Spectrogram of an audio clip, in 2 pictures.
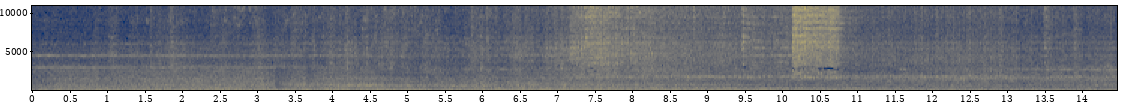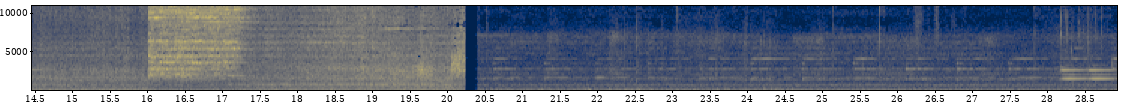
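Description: Freight train passing close by behind BNSF diesel locomotives: a loud low rumble of engines and wheels on rail, with stretches of high wheel squeal. It cuts suddenly to the same train heard farther off, a lower steady rumble, and several steady high tones start near the end.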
